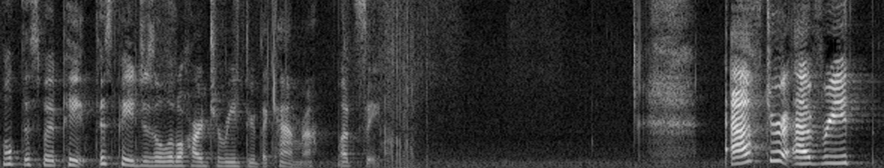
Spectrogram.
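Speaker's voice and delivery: put-on lively read-aloud for children; storybook reading. A narrator's reading. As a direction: read it like a bedtime picture book. Reading a picture book aloud.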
